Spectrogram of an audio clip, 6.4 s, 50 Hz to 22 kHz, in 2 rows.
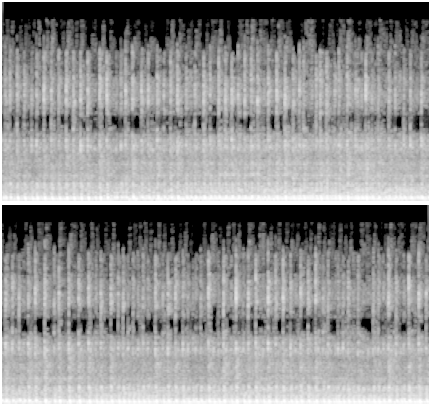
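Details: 1986 Kawasaki KX125 two-stroke dirt bike after choke fix and petcock turned on, carb bowl full: engine buzzes unevenly at a fast, ragged idle with wavering pitch, won't settle; owner suspects lean running from insufficient fuel, pilot jet already large, considering needle position.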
